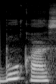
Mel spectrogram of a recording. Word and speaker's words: bukas: Bukas and bukas are Tagalog heteronyms because they have the same spelling but they are pronounced differently and they have different meanings.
